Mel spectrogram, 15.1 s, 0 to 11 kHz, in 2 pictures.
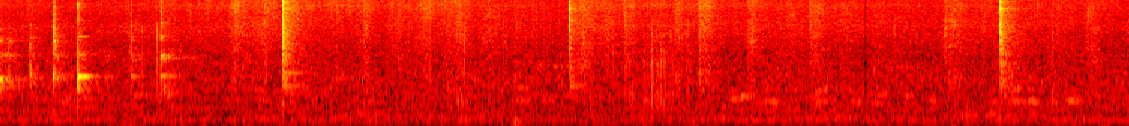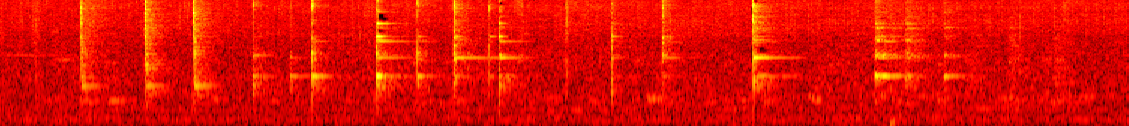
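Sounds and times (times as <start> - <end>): metal spatula clinking on griddle: 0.0 - 2.2, 3.8 - 4.0, 6.3 - 7.1, 7.7 - 14.8
batter sizzling on hot plate: 0.0 - 15.0.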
